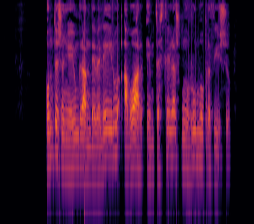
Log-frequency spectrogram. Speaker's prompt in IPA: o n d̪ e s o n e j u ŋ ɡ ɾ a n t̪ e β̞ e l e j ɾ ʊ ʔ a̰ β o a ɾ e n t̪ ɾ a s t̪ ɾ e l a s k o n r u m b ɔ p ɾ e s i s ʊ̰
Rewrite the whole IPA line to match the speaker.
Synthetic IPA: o n t̪ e s o ɲ e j u ŋ ɡ ɾ a n d̪ e β̞ e l e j ɾ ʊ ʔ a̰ β o a ɾ e n t̪ ɾ e s t̪ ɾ e l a s k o ŋ r u m b o p ɾ e θ i s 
